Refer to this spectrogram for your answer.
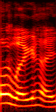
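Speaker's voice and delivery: yawning while talking. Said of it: "just as I'm yawning".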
